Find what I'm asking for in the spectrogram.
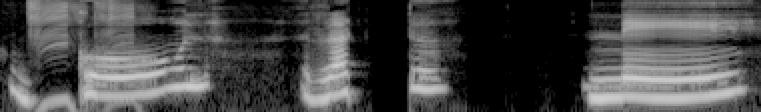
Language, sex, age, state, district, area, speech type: Punjabi, female, 30-45, Punjab, Fazilka, rural, read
